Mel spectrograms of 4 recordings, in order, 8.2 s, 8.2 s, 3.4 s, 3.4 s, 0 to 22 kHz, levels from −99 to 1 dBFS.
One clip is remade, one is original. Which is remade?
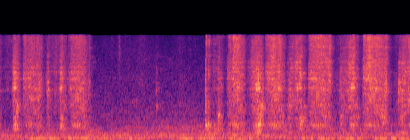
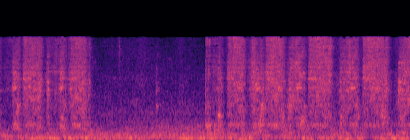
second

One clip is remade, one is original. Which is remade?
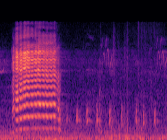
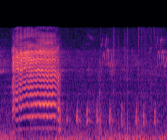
second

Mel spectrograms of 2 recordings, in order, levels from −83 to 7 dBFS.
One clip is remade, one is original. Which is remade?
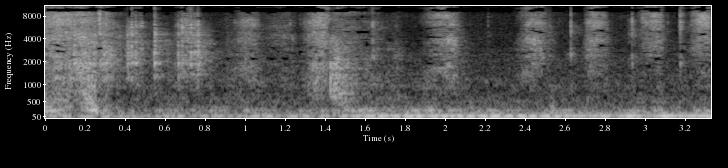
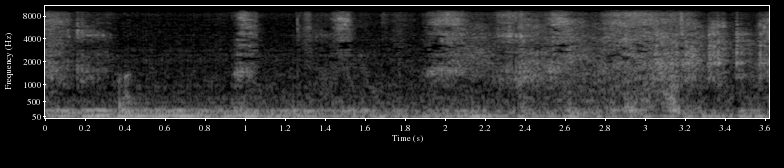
second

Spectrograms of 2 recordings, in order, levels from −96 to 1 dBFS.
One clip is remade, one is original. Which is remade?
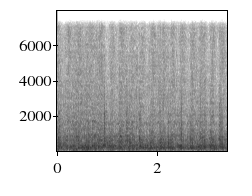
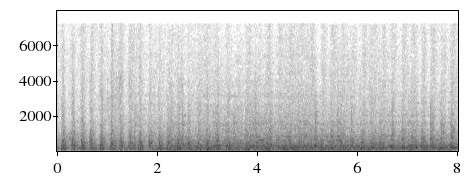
first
